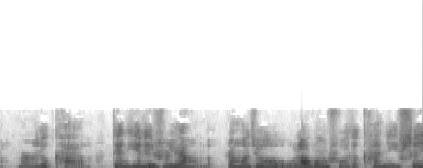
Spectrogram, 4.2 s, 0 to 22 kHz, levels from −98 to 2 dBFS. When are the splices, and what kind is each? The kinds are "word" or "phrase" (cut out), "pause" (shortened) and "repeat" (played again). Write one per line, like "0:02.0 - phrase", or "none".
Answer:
0:01.0 - pause
0:02.2 - pause

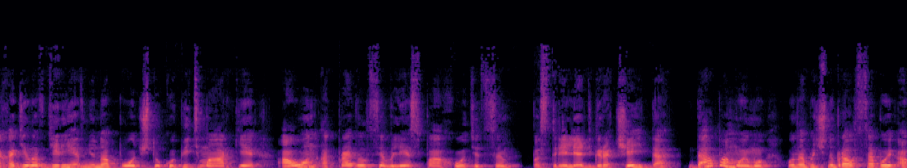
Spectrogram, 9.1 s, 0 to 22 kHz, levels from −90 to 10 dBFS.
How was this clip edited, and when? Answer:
0:05.2 - pause
0:06.8 - pause

